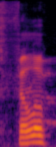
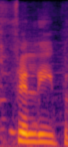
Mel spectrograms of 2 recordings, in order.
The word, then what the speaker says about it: Philippe: Also, can you name one of the Quaggoths Philip the Long Living? There you go. Okay, I might need to retcon that movement now. Oh, sorry. We should probably pronounce this Philippe the Long Living.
